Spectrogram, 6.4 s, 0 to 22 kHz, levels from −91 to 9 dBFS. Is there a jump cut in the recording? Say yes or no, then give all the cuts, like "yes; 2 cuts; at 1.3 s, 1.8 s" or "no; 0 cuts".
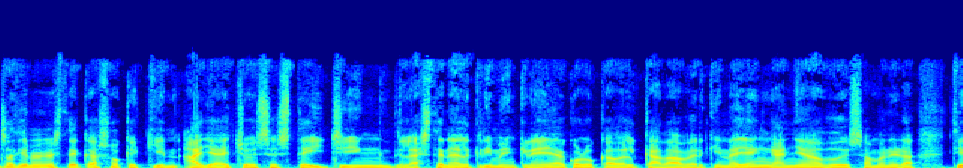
yes; 1 cut; at 2.6 s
